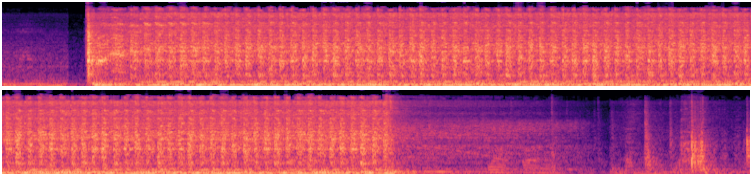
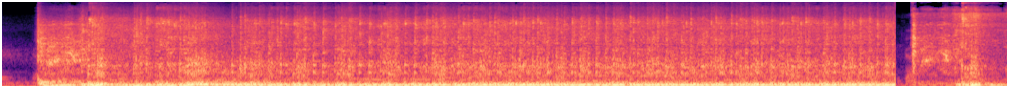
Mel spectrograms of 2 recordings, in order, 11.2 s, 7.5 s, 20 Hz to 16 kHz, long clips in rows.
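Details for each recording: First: Big block Chevy Nova V8, first fire-up with updated ignition: starter churns about three beats per second for eight seconds, engine never catches; wrong one of two side-by-side ignition wires was hooked up, so no ignition signal. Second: Big block Chevy Nova V8, first fire-up with updated ignition and nitrous control: cranks and catches quickly, settles into steady, even idle with no knocks or misfires until shut off; runs and sounds good.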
